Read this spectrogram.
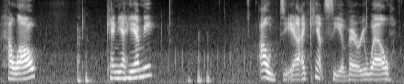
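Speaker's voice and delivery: put-on attempted Boston accent. Two speakers who just agreed to do New England accents begin a scene: attempted Boston accent. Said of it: "I'm going to try to go for a Boston accent".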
